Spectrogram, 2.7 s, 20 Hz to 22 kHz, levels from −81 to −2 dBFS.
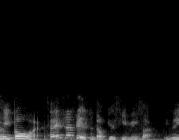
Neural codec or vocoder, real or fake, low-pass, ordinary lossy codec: codec, 16 kHz, 2 kbps, X-Codec, HuBERT features, trained on general audio; fake; 7.2 kHz; Opus, 32 kbps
